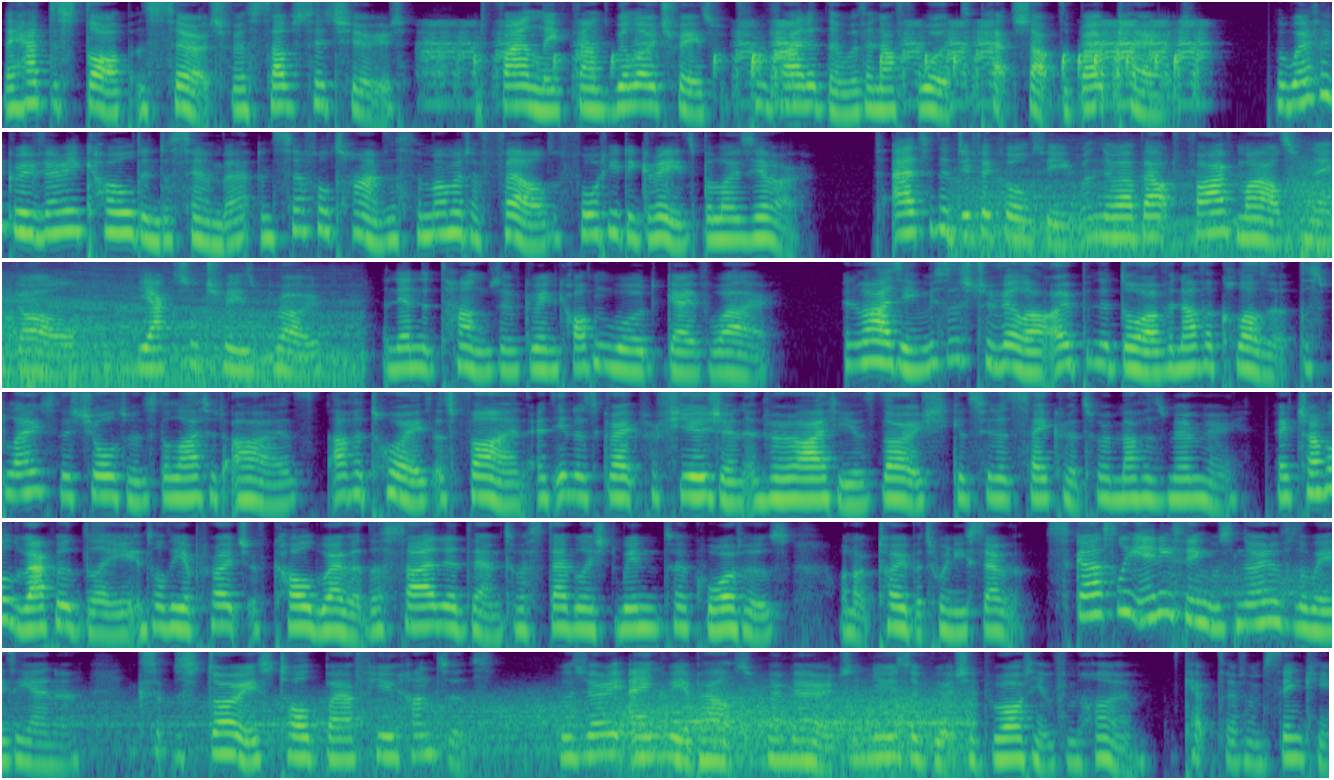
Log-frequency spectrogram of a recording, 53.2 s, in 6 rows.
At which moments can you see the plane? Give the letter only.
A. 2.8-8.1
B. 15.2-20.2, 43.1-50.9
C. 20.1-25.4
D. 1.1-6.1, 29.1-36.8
B.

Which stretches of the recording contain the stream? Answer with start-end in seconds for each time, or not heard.
not heard.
